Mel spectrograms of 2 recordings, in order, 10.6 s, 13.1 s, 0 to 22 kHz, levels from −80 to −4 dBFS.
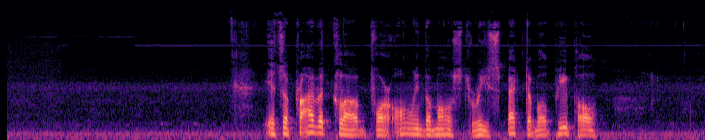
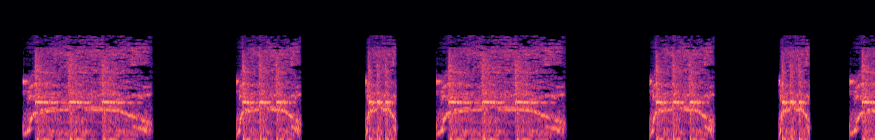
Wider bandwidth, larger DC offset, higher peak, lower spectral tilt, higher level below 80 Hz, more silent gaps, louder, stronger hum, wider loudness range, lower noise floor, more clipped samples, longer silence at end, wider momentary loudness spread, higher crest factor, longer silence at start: first, 15.5 kHz vs 9 kHz; neither; first, -2 dBFS vs -8 dBFS; first, -6.5 dB/octave vs -3 dB/octave; second, -52 dBFS vs -44 dBFS; second, none vs 2.32-3.53 s, 4.55-5.47 s, 5.98-6.53 s, 8.52-9.73 s, 10.75-11.67 s, 12.17-12.73 s; second, -25 LUFS vs -21 LUFS; neither; first, 9 LU vs 3 LU; second, -48 dBFS vs under -90 dBFS; neither; about the same, 0 s vs 0 s; first, 19 LU vs 9 LU; first, 24 dB vs 16 dB; second, 0.1 s vs 0.35 s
